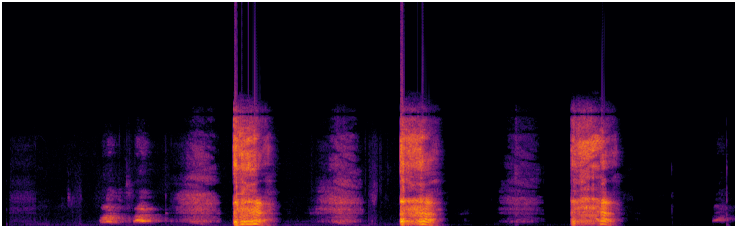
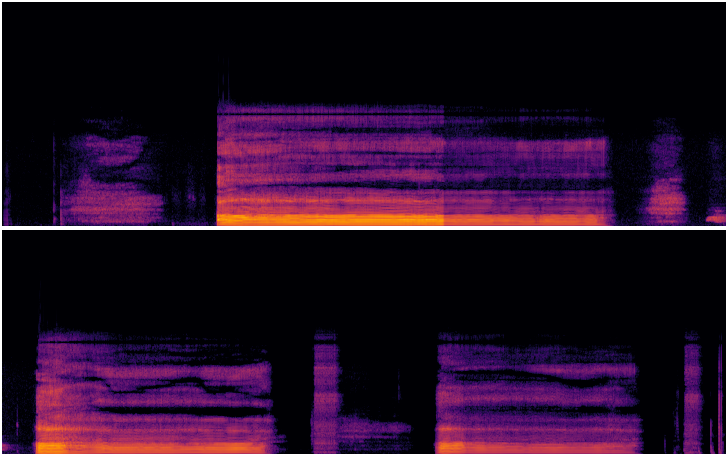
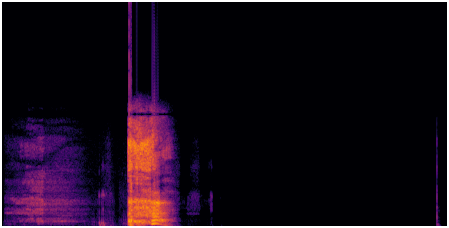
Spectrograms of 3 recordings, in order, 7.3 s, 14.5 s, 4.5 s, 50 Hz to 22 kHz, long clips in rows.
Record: {"three_cough_length": "7.3 s", "three_cough_amplitude": 32768, "three_cough_signal_mean_std_ratio": 0.33, "exhalation_length": "14.5 s", "exhalation_amplitude": 29349, "exhalation_signal_mean_std_ratio": 0.43, "cough_length": "4.5 s", "cough_amplitude": 32767, "cough_signal_mean_std_ratio": 0.24, "survey_phase": "beta (2021-08-13 to 2022-03-07)", "age": "45-64", "gender": "Male", "wearing_mask": "No", "symptom_none": true, "smoker_status": "Never smoked", "respiratory_condition_asthma": false, "respiratory_condition_other": false, "recruitment_source": "REACT", "submission_delay": "3 days", "covid_test_result": "Negative", "covid_test_method": "RT-qPCR", "influenza_a_test_result": "Negative", "influenza_b_test_result": "Negative"}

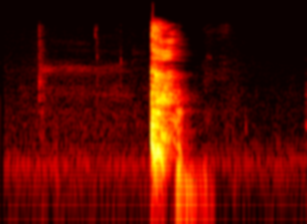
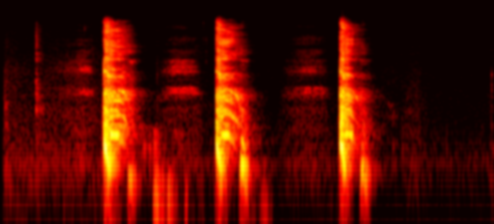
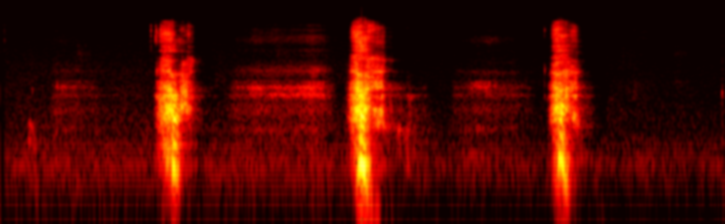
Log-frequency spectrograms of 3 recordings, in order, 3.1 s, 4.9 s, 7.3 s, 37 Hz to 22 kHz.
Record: {"cough_length": "3.1 s", "cough_amplitude": 30546, "cough_signal_mean_std_ratio": 0.2, "three_cough_length": "4.9 s", "three_cough_amplitude": 29003, "three_cough_signal_mean_std_ratio": 0.26, "exhalation_length": "7.3 s", "exhalation_amplitude": 31352, "exhalation_signal_mean_std_ratio": 0.21, "survey_phase": "beta (2021-08-13 to 2022-03-07)", "age": "65+", "gender": "Female", "wearing_mask": "No", "symptom_none": true, "smoker_status": "Never smoked", "respiratory_condition_asthma": false, "respiratory_condition_other": false, "recruitment_source": "REACT", "submission_delay": "2 days", "covid_test_result": "Negative", "covid_test_method": "RT-qPCR", "influenza_a_test_result": "Negative", "influenza_b_test_result": "Negative"}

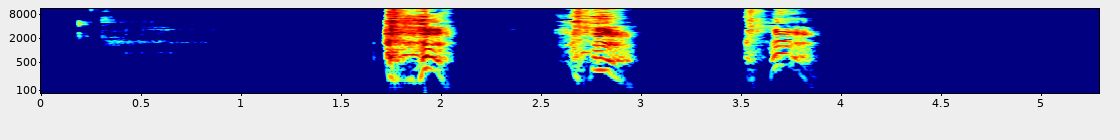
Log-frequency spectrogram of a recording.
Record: {"three_cough_length": "5.3 s", "three_cough_amplitude": 32768, "three_cough_signal_mean_std_ratio": 0.29, "survey_phase": "alpha (2021-03-01 to 2021-08-12)", "age": "65+", "gender": "Male", "wearing_mask": "No", "symptom_none": true, "smoker_status": "Never smoked", "respiratory_condition_asthma": false, "respiratory_condition_other": false, "recruitment_source": "REACT", "submission_delay": "3 days", "covid_test_result": "Negative", "covid_test_method": "RT-qPCR"}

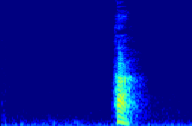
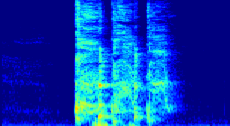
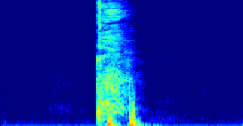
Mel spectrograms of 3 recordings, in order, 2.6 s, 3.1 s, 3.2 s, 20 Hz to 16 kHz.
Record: {"exhalation_length": "2.6 s", "exhalation_amplitude": 4465, "exhalation_signal_mean_std_ratio": 0.21, "three_cough_length": "3.1 s", "three_cough_amplitude": 8489, "three_cough_signal_mean_std_ratio": 0.41, "cough_length": "3.2 s", "cough_amplitude": 15731, "cough_signal_mean_std_ratio": 0.27, "survey_phase": "beta (2021-08-13 to 2022-03-07)", "age": "45-64", "gender": "Male", "wearing_mask": "No", "symptom_cough_any": true, "symptom_sore_throat": true, "symptom_abdominal_pain": true, "symptom_headache": true, "smoker_status": "Never smoked", "respiratory_condition_asthma": false, "respiratory_condition_other": false, "recruitment_source": "Test and Trace", "submission_delay": "1 day", "covid_test_result": "Positive", "covid_test_method": "RT-qPCR", "covid_ct_value": 33.3, "covid_ct_gene": "ORF1ab gene", "covid_ct_mean": 33.7, "covid_viral_load": "8.7 copies/ml", "covid_viral_load_category": "Minimal viral load (< 10K copies/ml)"}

